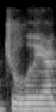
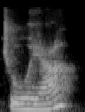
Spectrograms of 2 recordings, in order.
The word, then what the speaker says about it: Giulia: But my Instagram is I am Giulia Guerrieri. My name is spelled with a G actually. Mm-hmm. And TikTok is Manifest with Giulia, G-I-U-L-I-A.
